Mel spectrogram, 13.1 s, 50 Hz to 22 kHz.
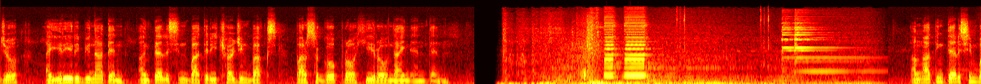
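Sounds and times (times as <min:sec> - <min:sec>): road traffic: 0:06.6 - 0:12.1
vehicle rumbling past: 0:07.2 - 0:11.8
vehicle horns honking: 0:07.9 - 0:09.0.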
